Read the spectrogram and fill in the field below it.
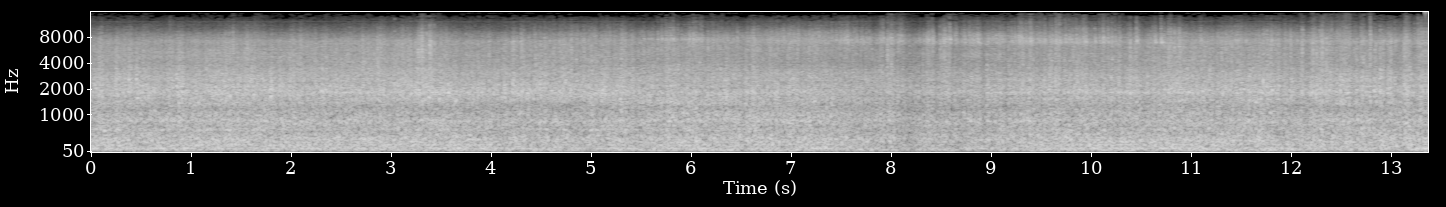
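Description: A boat's hull crunches and grinds through thin ice.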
